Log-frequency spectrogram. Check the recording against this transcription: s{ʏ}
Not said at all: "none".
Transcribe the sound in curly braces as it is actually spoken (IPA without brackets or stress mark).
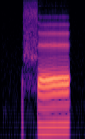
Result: ɛ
